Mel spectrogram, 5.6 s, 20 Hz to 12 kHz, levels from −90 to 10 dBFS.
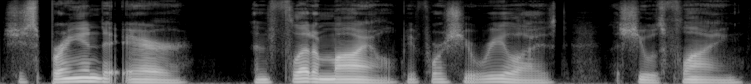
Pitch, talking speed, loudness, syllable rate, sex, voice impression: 110 Hz, 160 wpm, -19 LUFS, 4.2 syllables/s, male, masculine, adult-like, tensed, powerful, clear, slightly nasal, slightly refreshing, calm, friendly, reassuring, slightly wild, slightly lively, kind, slightly modest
